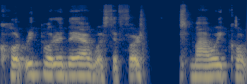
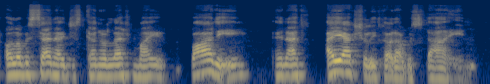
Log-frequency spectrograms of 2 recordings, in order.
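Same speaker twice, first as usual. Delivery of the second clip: normal talking voice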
